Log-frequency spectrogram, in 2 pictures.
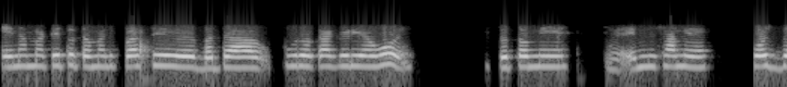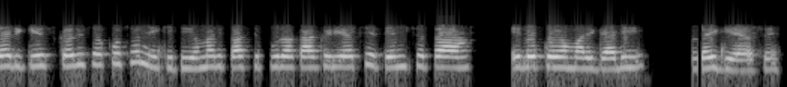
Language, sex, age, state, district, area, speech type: Gujarati, female, 30-45, Gujarat, Kutch, rural, conversation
